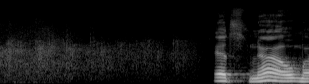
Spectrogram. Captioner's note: applause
